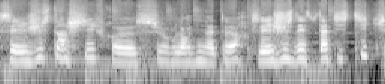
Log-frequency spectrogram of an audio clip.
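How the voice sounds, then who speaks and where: Her pace is fairly slow. This woman's pitch shows ordinary variation. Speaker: sewing YouTuber. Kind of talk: casual FAQ vlog. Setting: home video recording with dog present. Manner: animated, playful.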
